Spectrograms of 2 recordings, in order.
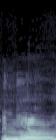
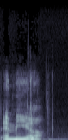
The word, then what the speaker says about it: EMEA: It's pronounced EMEA. We call it EMEA.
